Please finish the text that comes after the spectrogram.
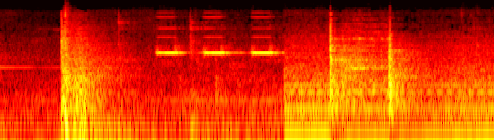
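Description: Microwave oven reheating an egg casserole with onions, turkey and Kalamata olives: a door clunk, three short beeps from the keypad, then a low steady hum as it starts running, with a couple of soft clicks.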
